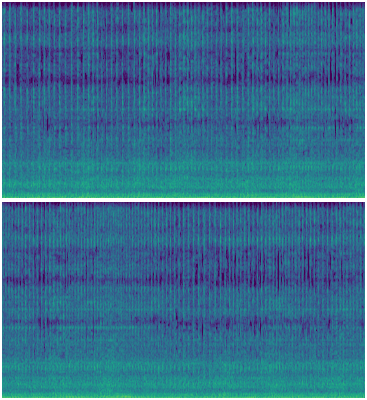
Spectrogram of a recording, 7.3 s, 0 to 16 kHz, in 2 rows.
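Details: Royal Enfield Himalayan BS6 single cylinder running steadily with a dry, clattery rattle riding over the low thump; abnormal engine noise, cause not obvious.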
